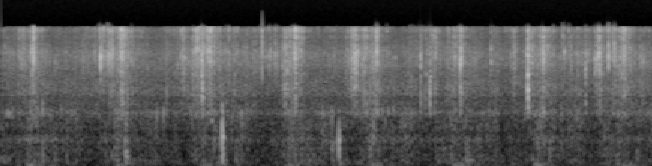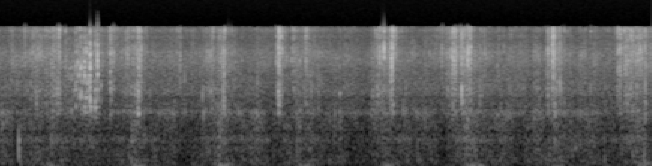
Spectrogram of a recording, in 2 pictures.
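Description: Footsteps crunch steadily on dry leaves and twigs.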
